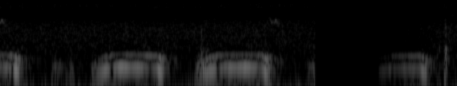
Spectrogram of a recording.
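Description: Pigeons give deep, soft, rolling coos, each swelling then fading, repeated roughly every second with a brief silent break.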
